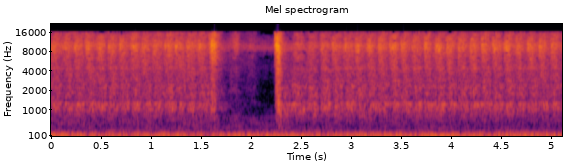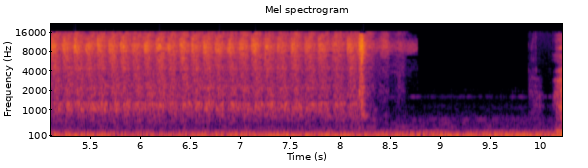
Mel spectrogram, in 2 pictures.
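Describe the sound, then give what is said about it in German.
A car engine rumbles loudly and steadily, its rough tone shifting briefly near the start and again toward the end, with no voices. The car is making strange noises on a narrow hill road near the Inunaki Tunnel, shortly before its engine fails. “Kurz vor dem Inunaki-Tunnel gab das Auto noch komische Geräusche von sich und als sie auf der anderen Seite herauskamen, versagte der Motor des Fahrzeugs”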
